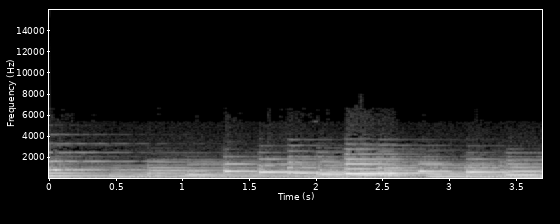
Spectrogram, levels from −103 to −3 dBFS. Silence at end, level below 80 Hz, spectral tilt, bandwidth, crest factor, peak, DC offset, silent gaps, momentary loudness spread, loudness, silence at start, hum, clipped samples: 0 s; -44 dBFS; -11 dB/octave; 4.2 kHz; 16 dB; -4 dBFS; under 0.1%; none; 12 LU; -20 LUFS; 0 s; none; under 0.1%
